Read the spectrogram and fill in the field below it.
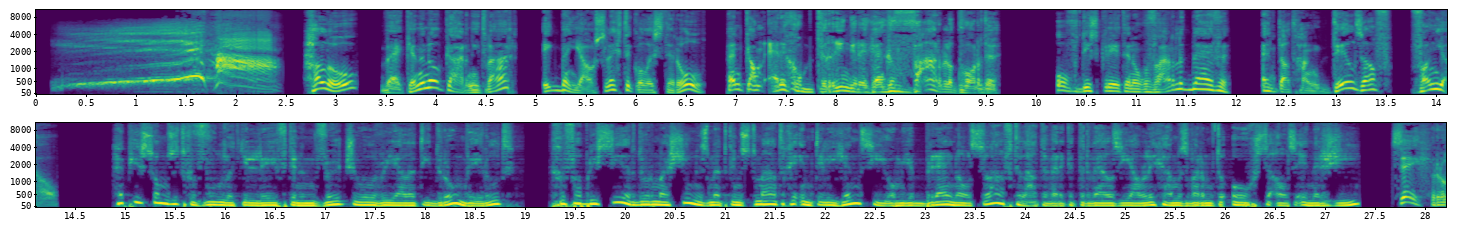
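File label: flemish male character; dutch; voice demos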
